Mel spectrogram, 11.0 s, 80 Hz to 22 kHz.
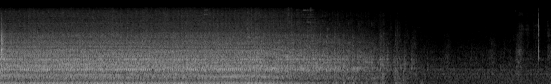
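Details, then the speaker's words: Briggs & Stratton Vanguard small engine with Briggs carburetor, cold after only 5–10 minutes total run time, tested after rewiring; even, regular firing at steady pitch, then winds down and stops; runs fine, everything working. "So boys, I'm tickled pink. Everything seems like it's working. I have no complaints. Runs pretty good."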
